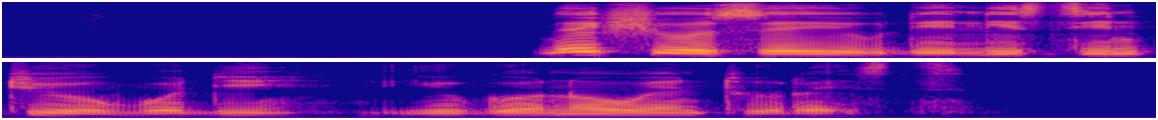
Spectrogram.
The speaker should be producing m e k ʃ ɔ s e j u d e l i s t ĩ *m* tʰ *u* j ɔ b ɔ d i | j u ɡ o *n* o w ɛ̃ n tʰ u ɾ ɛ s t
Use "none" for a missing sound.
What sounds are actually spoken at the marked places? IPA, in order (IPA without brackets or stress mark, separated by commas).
n, u, n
